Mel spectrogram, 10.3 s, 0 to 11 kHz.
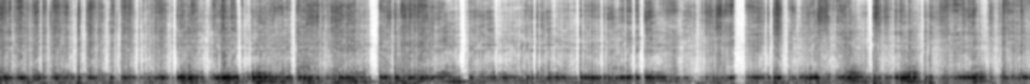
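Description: Long acrylic nails scratch quickly across a black metal mesh microphone grille. A dense, continuous rasping scrape is heard with a steady low hum centered near 270 Hz and faint bright hiss. The scratching runs almost without pause, with brief dropouts.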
